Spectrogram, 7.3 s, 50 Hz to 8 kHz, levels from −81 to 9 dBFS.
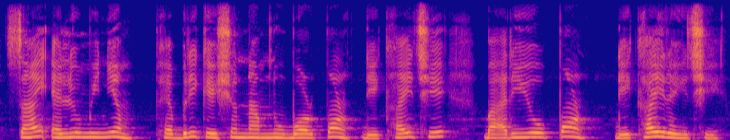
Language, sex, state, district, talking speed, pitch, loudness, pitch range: Gujarati, female, Gujarat, Valsad, 105 wpm, 230 Hz, -16 LUFS, 210-245 Hz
